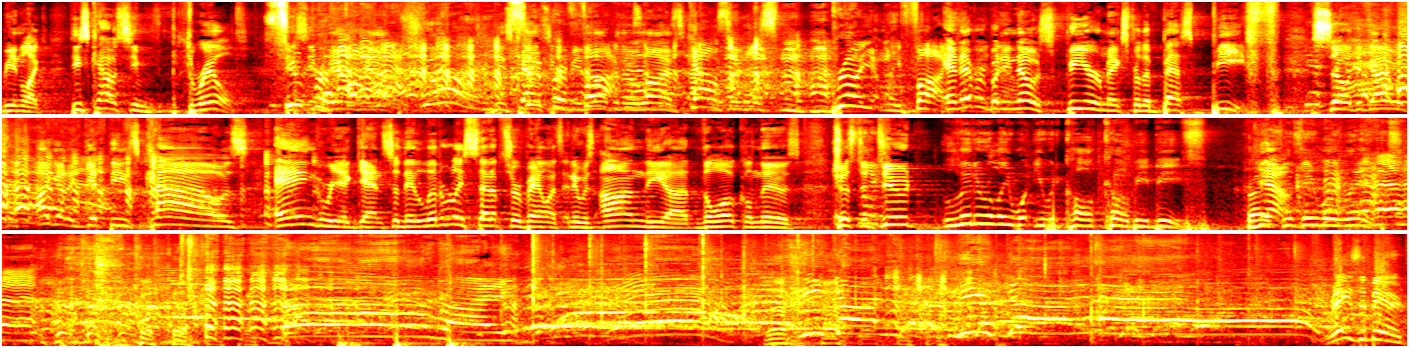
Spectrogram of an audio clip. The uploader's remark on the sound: Live at the Cave Comedy Radio Launch Party!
